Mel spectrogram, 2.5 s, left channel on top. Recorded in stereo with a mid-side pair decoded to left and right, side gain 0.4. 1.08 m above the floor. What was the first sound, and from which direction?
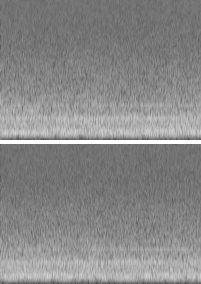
Only background noise.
